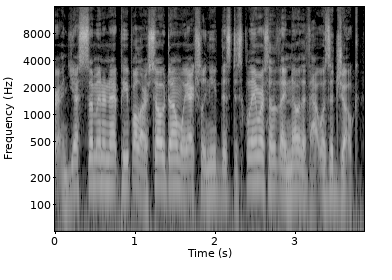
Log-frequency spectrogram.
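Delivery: usual speaking voice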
